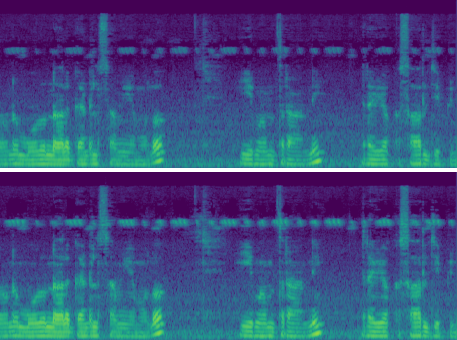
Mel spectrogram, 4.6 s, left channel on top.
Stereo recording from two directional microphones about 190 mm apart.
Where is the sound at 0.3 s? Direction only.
10° right (ahead or behind).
